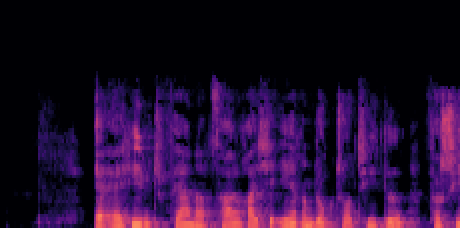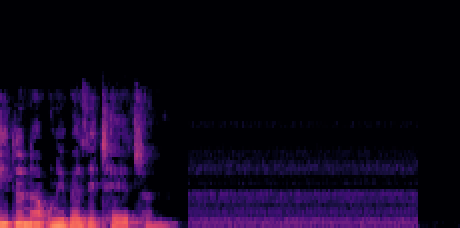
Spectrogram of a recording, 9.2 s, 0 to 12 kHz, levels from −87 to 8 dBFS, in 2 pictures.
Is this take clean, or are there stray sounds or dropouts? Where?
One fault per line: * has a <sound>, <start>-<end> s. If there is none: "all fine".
all fine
